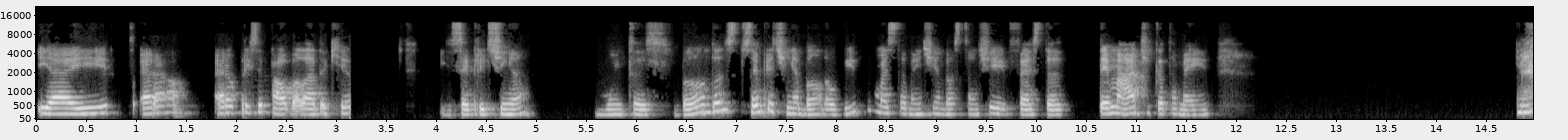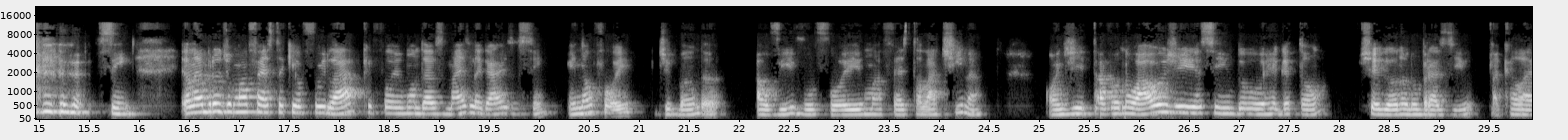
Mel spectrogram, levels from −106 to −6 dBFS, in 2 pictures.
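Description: Speech clip with a skip ahead at 3.13–3.15 s: about 0.7 s of audio vanishes and both sides join directly, with no silent gap as a dropout would leave. A jitter buffer speed-up follows from 3.23 to 5.54 s, running the speech about 11% fast at unchanged pitch, unlike resampling, as short pitch-period pieces totalling roughly 0.3 s are trimmed.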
